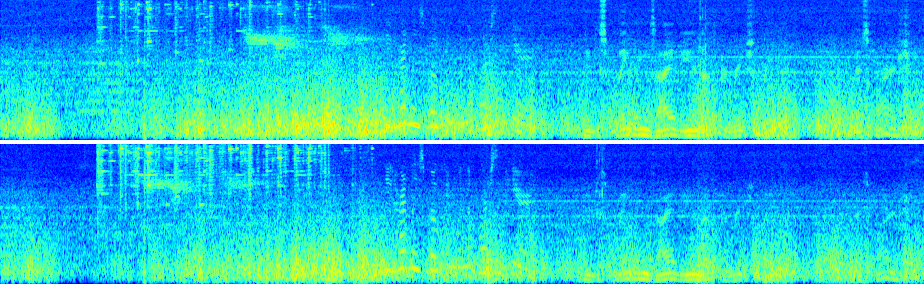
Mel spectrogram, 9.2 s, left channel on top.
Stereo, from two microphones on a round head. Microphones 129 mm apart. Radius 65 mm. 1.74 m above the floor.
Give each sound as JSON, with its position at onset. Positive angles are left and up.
{"t": 1.0, "sound": "keys jangling", "side_deg": -55}
{"t": 3.8, "sound": "a woman speaking", "side_deg": -45}
{"t": 5.8, "sound": "a man speaking", "side_deg": 80}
